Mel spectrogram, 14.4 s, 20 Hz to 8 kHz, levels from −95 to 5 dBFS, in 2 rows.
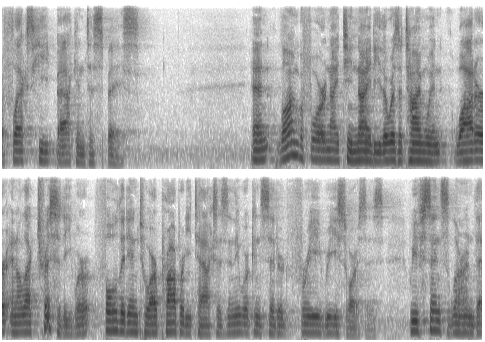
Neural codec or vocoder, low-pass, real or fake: none; 7.2 kHz; real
